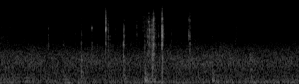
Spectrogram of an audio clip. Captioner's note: clicks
